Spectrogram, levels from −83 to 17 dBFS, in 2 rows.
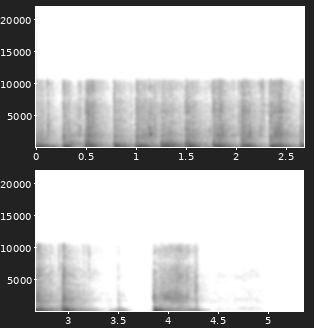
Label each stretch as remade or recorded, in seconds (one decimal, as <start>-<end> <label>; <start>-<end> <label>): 0.0-0.8 remade; 0.8-3.8 recorded; 3.8-4.3 remade; 4.3-5.4 recorded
